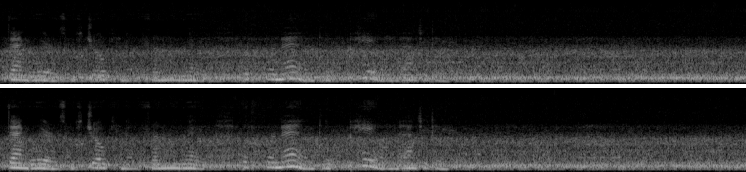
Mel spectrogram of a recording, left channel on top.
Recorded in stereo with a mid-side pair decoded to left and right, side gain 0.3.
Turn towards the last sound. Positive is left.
turn(degrees=-70)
